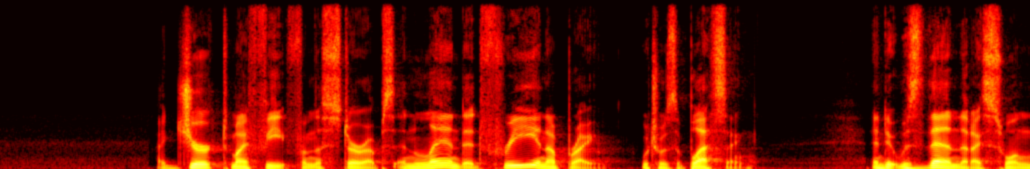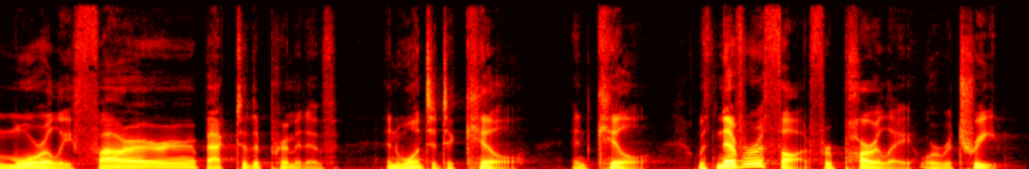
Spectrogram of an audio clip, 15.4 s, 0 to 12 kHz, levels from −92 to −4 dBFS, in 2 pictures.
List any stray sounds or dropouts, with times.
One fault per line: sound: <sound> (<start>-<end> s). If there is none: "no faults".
no faults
